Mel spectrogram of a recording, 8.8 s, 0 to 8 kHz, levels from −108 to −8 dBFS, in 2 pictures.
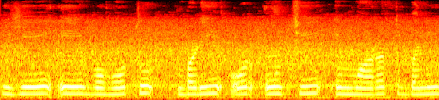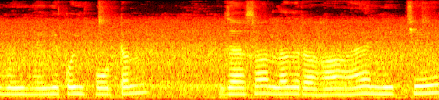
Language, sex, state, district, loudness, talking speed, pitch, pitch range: Hindi, female, Bihar, Araria, -16 LUFS, 130 wpm, 195 Hz, 185-200 Hz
